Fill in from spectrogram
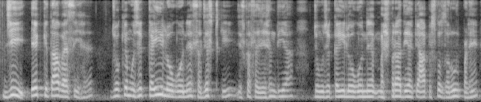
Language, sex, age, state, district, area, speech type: Urdu, male, 18-30, Delhi, South Delhi, urban, spontaneous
